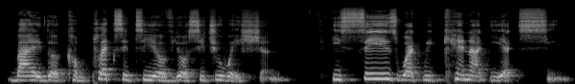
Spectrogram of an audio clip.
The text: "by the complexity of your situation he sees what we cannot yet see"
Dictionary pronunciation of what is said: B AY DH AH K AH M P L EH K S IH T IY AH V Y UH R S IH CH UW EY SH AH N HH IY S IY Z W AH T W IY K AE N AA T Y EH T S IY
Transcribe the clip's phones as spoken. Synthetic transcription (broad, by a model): B AY DH AH K AH M P L EH K S IH T IY AH V Y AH R S IH CH UW EY SH AH N HH IY S IY Z W AH T W IY K AE N AA T Y EH T S IY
